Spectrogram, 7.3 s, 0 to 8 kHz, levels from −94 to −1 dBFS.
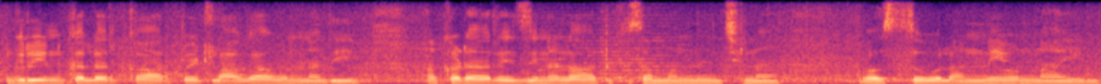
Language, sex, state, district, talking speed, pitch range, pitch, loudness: Telugu, female, Andhra Pradesh, Annamaya, 105 wpm, 190-210 Hz, 200 Hz, -15 LUFS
